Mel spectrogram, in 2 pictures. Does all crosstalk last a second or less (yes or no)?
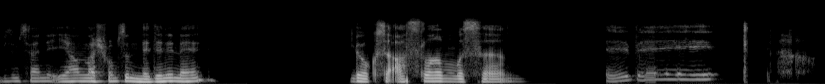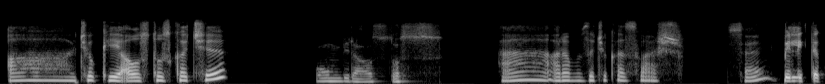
yes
